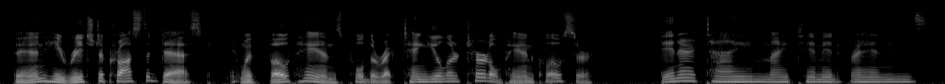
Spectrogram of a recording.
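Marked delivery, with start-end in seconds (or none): 6.5-9.2 grating, scratchy, rasping voice. Reading a story aloud, a teacher speaking to his turtles: high, scratchy voice. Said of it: "in his high, scratchy voice".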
